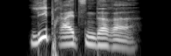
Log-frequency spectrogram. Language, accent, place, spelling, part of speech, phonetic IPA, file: German, Germany, Berlin, liebreizendere, adjective, [ˈliːpˌʁaɪ̯t͡sn̩dəʁə], De-liebreizendere.ogg
- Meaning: inflection of liebreizend: 1. strong/mixed nominative/accusative feminine singular comparative degree 2. strong nominative/accusative plural comparative degree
